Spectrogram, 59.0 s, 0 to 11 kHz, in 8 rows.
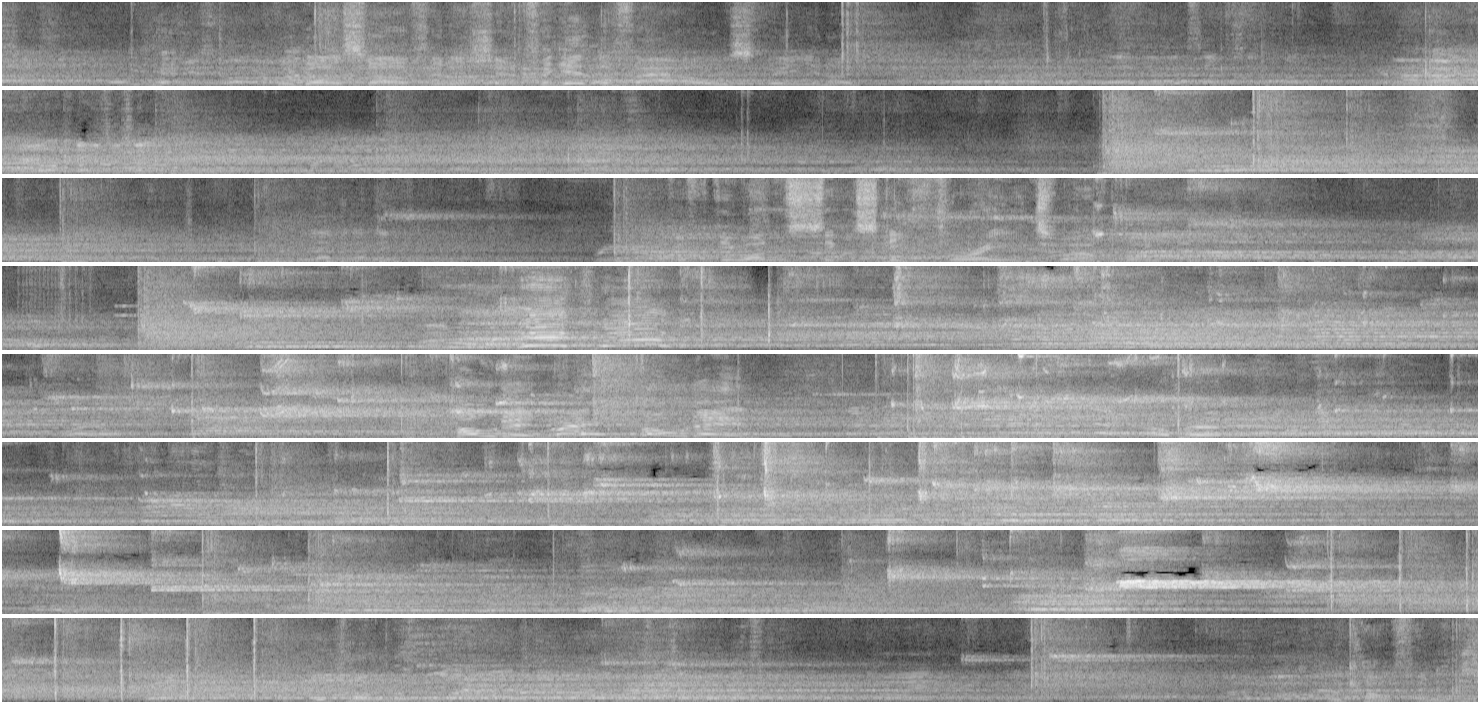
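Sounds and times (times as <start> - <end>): players calling out: 17.6 - 57.8
trainers squeaking on floor: 26.1 - 37.8, 38.6 - 46.6, 47.2 - 50.9.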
